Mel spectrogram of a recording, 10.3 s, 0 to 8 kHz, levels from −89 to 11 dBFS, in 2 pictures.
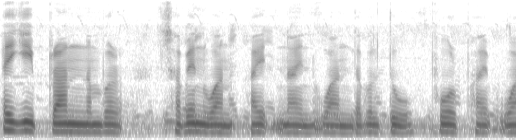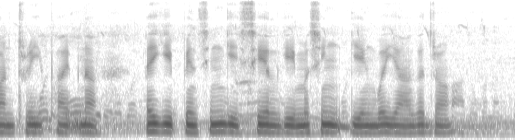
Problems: background sounds at intervals, background conversations at intervals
